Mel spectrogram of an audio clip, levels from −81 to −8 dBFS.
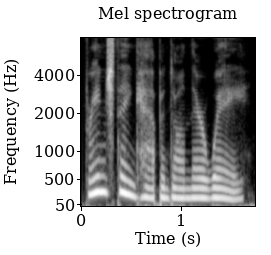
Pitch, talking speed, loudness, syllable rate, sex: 190 Hz, 240 wpm, -15 LUFS, 6.2 syllables/s, female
